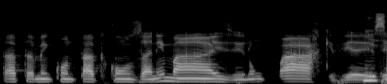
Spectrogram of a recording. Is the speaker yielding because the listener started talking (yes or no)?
yes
